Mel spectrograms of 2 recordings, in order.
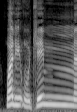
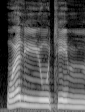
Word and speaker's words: ولأتم: ولأتم نعمتي عليكم. كلمة ولأتم، ولأتم إذا وقف حمزة، ولأتم، ولأتم، وليتم. إذا وقف حمزة ضرورة أو اختبارا يقول ولأتم، ولهتم، وليتم.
